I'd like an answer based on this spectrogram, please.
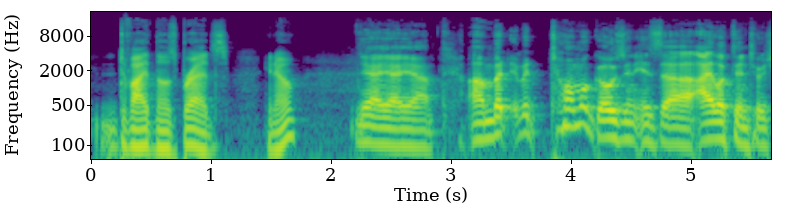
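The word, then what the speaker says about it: Tomoe Gozen: I'm going to pronounce the character's name wrong, I think. Is it Tomo Gozen? Yeah, Tomo Gozen, our first historical figure who pops up.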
